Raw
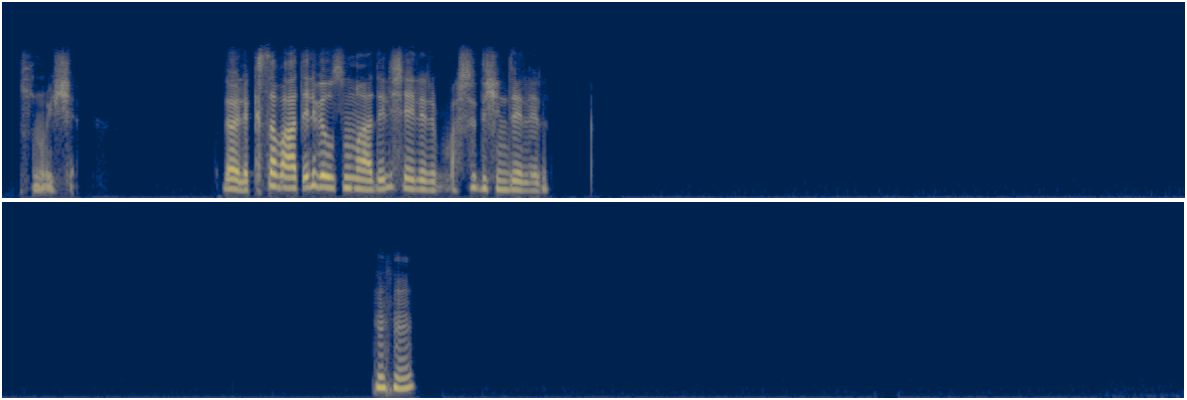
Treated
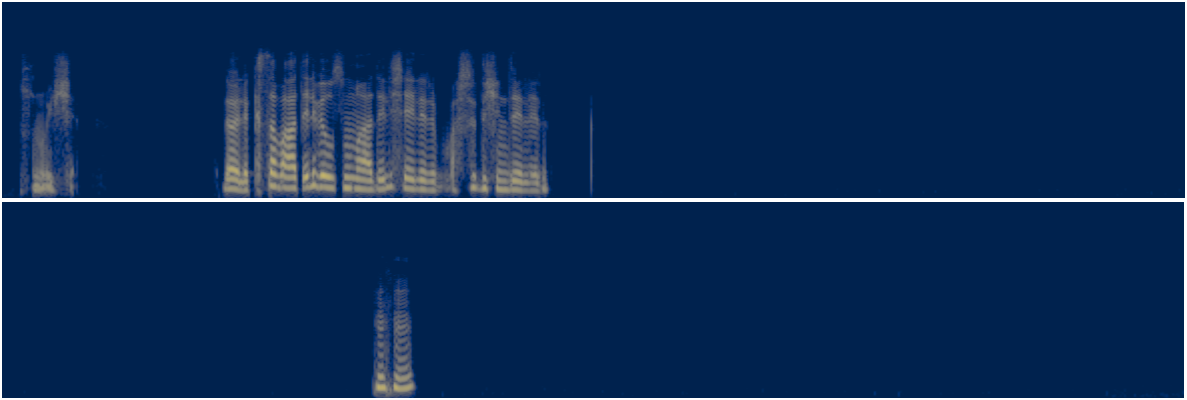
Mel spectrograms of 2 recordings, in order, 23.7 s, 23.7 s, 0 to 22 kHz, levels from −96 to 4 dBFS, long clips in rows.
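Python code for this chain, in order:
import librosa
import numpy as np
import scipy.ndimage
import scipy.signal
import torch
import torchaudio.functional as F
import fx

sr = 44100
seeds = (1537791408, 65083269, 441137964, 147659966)

y = scipy.signal.sosfilt(scipy.signal.butter(2, 59.0, 'highpass', fs=sr, output='sos'), x)
y = fx.high_shelf(y, sr, hz=2400.0, db=-12.0)
y = F.gain(torch.from_numpy(y), -5.0).numpy()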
